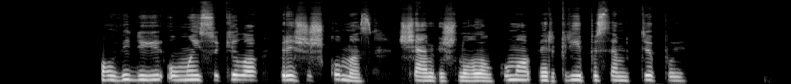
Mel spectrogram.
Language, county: Lithuanian, Panevėžys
